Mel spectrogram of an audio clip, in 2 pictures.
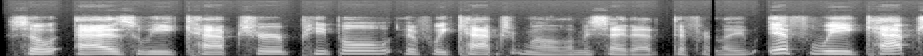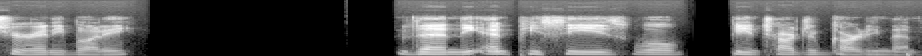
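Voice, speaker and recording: A man's voice: a little high, measured pace, sharp tone, no room sound, muffled recording. A man playing a tabletop roleplaying game, casually talking through plans and questions. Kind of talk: casual game planning talk.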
